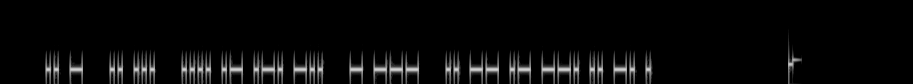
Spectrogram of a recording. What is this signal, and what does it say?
Morse code, heard as a keyed tone, about 28 wpm, 700 Hz. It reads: IT IS HARD TO IMAGINE
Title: Sets of 5 Words Encore2 30wpm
